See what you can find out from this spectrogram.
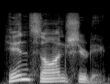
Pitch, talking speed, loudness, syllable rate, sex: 150 Hz, 165 wpm, -15 LUFS, 4.1 syllables/s, male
